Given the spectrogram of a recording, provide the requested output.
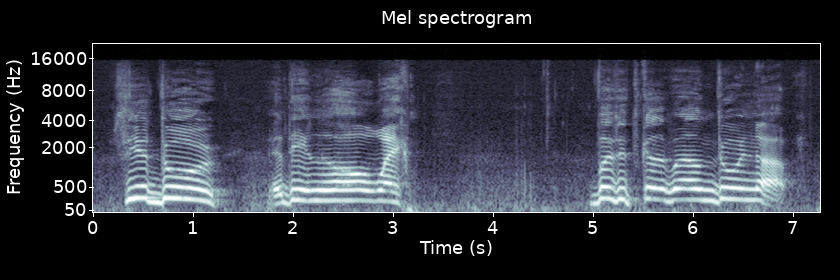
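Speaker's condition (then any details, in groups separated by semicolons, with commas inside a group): Spastic quadriplegia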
